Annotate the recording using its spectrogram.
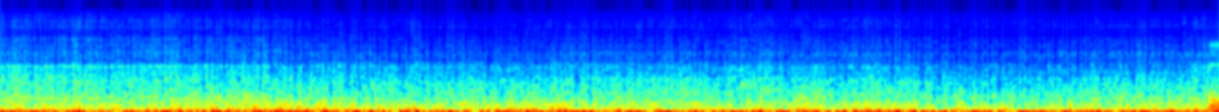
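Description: Motorcycle riding along at a steady speed: its engine and tyre noise run together with a heavy, even rush of wind on the microphone.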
